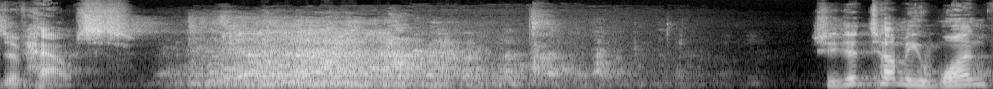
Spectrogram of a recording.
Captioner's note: audience laughs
